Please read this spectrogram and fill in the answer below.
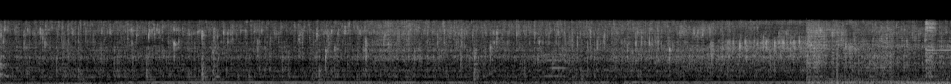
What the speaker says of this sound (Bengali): এবার বেগুনকে সবগুলোকে ভালো করে ভেজে নেব।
